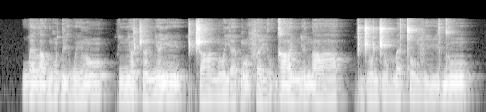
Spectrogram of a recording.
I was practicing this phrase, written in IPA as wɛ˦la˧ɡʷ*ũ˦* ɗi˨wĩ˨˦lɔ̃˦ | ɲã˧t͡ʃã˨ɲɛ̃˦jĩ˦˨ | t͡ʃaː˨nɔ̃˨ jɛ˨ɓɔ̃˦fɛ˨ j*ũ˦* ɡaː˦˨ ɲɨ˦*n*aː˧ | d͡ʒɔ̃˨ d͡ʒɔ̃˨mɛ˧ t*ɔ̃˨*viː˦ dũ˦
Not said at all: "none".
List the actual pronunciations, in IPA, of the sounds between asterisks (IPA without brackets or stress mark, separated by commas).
ũ˧, u˦, n, ɔ̃˨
